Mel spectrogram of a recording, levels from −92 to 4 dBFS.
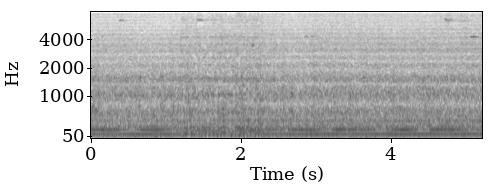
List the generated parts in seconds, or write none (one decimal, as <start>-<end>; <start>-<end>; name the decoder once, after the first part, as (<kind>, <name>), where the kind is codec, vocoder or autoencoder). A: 1.2-2.3 (vocoder, HiFi-GAN)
